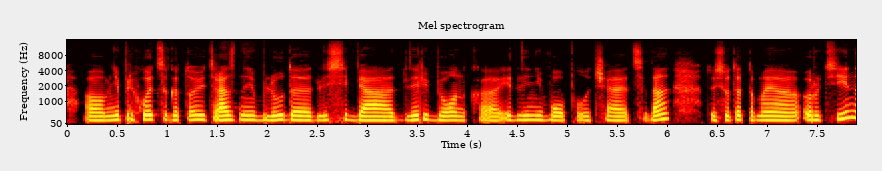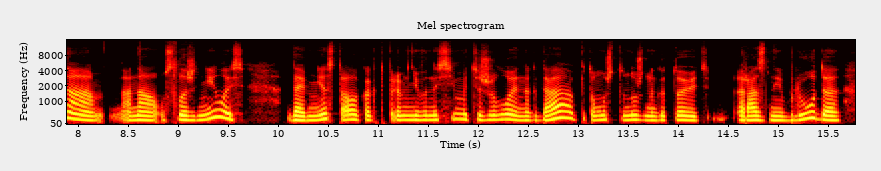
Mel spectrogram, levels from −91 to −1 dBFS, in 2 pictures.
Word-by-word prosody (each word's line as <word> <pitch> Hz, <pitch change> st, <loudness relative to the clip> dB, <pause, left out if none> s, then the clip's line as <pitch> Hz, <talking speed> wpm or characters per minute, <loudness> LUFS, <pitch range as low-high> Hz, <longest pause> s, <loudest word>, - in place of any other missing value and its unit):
А, 170 Hz, -1 st, +1 dB
мне 180 Hz, +3 st, +1 dB
приходится 205 Hz, 0 st, 0 dB
готовить 190 Hz, 0 st, -1 dB
разные 190 Hz, 0 st, +3 dB
блюда 180 Hz, 0 st, +2 dB
для 180 Hz, +1 st, -3 dB
себя, 175 Hz, -4 st, +2 dB
для 180 Hz, +1 st, 0 dB
ребёнка 180 Hz, -4 st, -2 dB
и 185 Hz, -, -1 dB
для 190 Hz, +1 st, -1 dB
него, 180 Hz, -3 st, 0 dB
получается, 170 Hz, +1 st, -4 dB
да. 210 Hz, +6 st, +2 dB, 0.4 s
То -, -, -22 dB
есть 180 Hz, -2 st, -4 dB
вот 180 Hz, -, -1 dB
эта 190 Hz, -1 st, 0 dB
моя 180 Hz, -1 st, +1 dB
рутина, 205 Hz, -, +1 dB, 0.2 s
она 185 Hz, -1 st, +1 dB
усложнилась. 200 Hz, -, 0 dB, 0.4 s
Да, 185 Hz, -1 st, +4 dB
и -, -, +4 dB
мне 185 Hz, +5 st, +2 dB
стало 210 Hz, -3 st, 0 dB
как-то 185 Hz, -1 st, -5 dB
прям 190 Hz, 0 st, 0 dB
невыносимо 190 Hz, +4 st, -2 dB
тяжело 195 Hz, +2 st, 0 dB
иногда, 185 Hz, +10 st, +2 dB
потому 185 Hz, +2 st, -4 dB
что 185 Hz, -2 st, -7 dB
нужно 190 Hz, -2 st, -1 dB
готовить 180 Hz, -1 st, -1 dB, 0.2 s
разные 180 Hz, -1 st, +1 dB
блюда, 185 Hz, +1 st, +1 dB
185 Hz, 145 wpm, -23 LUFS, 180-195 Hz, 0.4 s, Да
